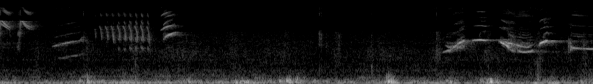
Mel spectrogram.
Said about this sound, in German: Der Autolärm wird leiser. Und dafür hört man immer mehr Vögel pfeifen. Es ist fast ein bisschen idyllisch.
